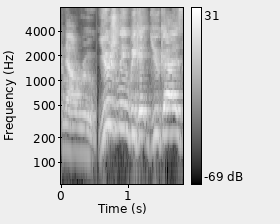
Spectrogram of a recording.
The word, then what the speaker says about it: Nauru: Yes, it's pronounced Nau, not Nauru.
